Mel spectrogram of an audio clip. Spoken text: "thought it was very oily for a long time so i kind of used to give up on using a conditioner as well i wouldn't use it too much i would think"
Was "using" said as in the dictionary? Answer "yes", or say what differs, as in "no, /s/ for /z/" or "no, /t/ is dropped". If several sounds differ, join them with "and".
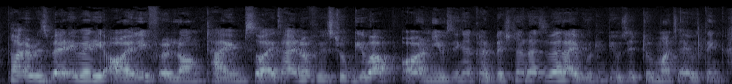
yes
